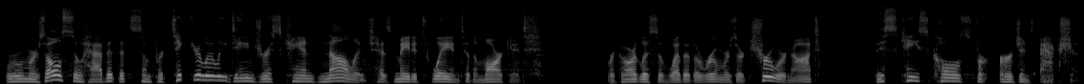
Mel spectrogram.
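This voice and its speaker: An actor playing a polite, earnest male investigator in a video game, explaining things in a measured way. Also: medium pitch, expressive, fairly bright tone, lightly acted. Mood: grave, urgent.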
